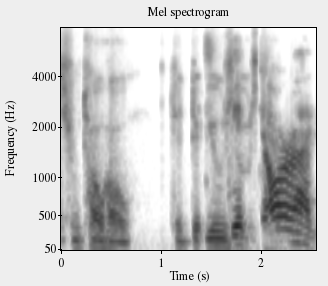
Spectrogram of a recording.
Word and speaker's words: Ghidorah: They bought the rights from Toho to use those Ghidorah, god damn it! It's not Ghidra. because he's like a Hydra.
